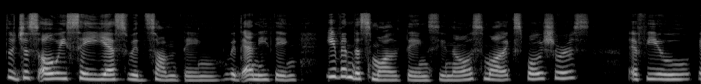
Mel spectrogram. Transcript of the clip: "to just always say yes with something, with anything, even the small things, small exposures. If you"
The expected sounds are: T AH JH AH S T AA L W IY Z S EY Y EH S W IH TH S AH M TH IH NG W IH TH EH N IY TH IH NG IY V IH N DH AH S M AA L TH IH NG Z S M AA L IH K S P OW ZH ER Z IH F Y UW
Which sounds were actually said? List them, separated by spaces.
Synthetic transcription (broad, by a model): T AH JH AH S T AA L W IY S EY Y EH S W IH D S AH M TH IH NG W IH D EH N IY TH IH NG IY V IH N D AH S M AA L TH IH NG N S M AA L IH K S P OW SH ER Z IH F Y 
